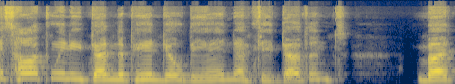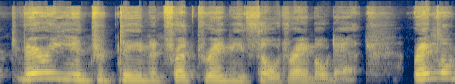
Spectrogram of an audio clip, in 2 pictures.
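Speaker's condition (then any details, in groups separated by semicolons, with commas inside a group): Cerebral palsy; wheelchair user, unable to walk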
